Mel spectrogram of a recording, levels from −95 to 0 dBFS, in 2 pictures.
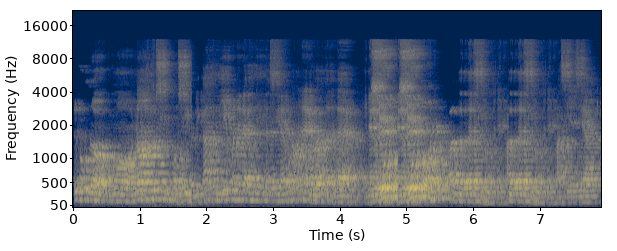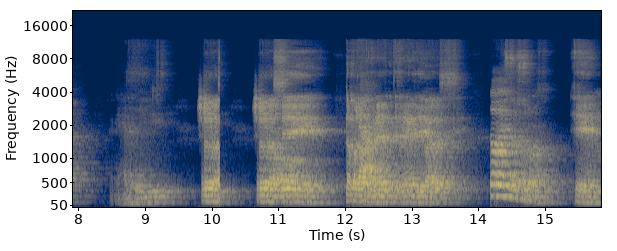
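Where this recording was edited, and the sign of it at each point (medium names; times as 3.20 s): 1.77 s: sound stops dead
4.86 s: repeat of the last 0.42 s
6.53 s: repeat of the last 0.75 s
10.11 s: repeat of the last 0.83 s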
